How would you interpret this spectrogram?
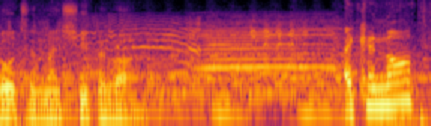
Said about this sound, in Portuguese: Pense, não sei nada sobre a Bíblia, não sei nada sobre os pergaminhos e estou aqui com as minhas cabras e ovelhas.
